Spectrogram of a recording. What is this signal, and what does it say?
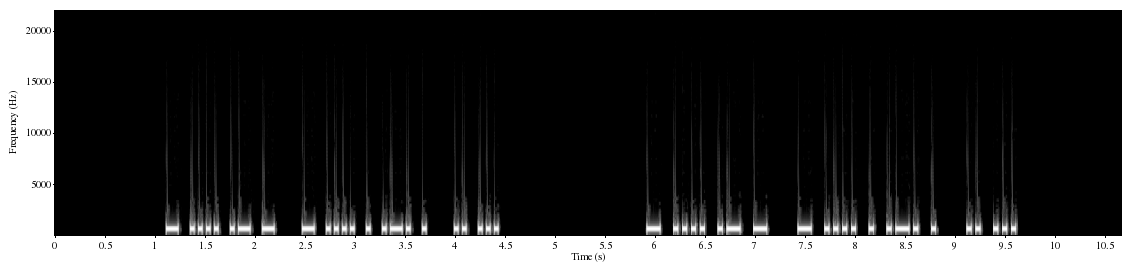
Morse code, heard as a keyed tone, about 30 wpm, 700 Hz. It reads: THAT THERE IS THAT THERE IS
